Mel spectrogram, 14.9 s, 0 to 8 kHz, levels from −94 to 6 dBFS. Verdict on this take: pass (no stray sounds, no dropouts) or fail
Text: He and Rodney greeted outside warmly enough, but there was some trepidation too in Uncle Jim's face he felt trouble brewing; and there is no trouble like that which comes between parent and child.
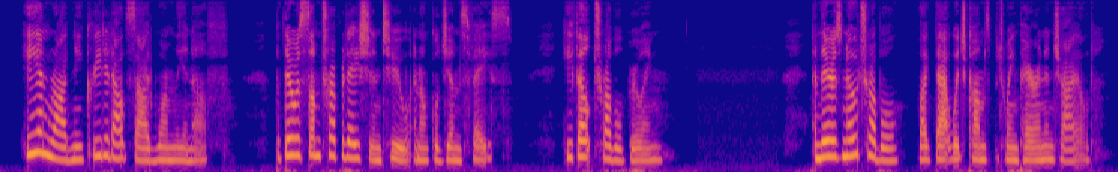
pass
